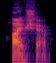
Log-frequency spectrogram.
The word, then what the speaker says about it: Paixão: That's closer than you usually are when it comes to pronunciations. Pishow, that's the one we're going for.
